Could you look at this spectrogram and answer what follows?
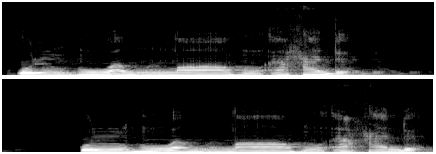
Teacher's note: Karena ini diwakafkan atau dihentikan, maka dal di sini itu salah satu huruf qalqalah. Maka cara bacanya yaitu dipantulkan menjadi qalqalah kubra karena diwakafkan.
